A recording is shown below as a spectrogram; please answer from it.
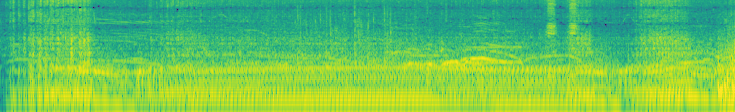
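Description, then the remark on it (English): Loud engines of racers' machines on the start line of a race roar to life and rev steadily for several seconds, a dense rumbling drone that swells at the start and again at the end, with indistinct voices mixed underneath. “All right, drivers, start your engines.”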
